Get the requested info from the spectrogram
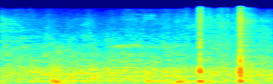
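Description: Two sharp smacks about a third of a second apart near the end, boxing gloves landing punches, over a steady arena murmur of voices.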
